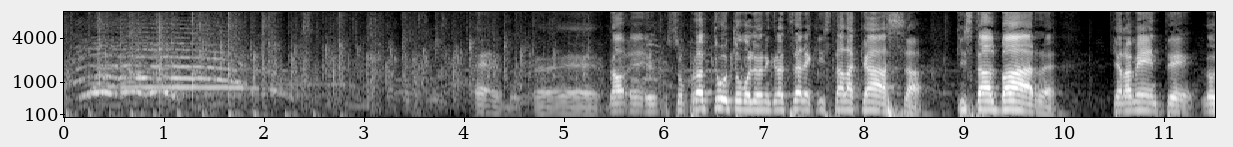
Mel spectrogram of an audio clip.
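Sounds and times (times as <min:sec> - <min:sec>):
audience applause: 0:00.0 - 0:08.0
speech: 0:04.2 - 0:11.5.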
